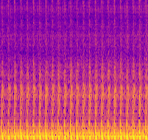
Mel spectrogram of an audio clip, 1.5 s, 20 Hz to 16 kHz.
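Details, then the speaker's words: KTM Duke 125 idling just after installing a fuel module that is still adapting: even single-cylinder pulse, no misses or mechanical noise, normal idle, though it seems louder. "So give it a minute. Annoyingly, I think it sounds louder."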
